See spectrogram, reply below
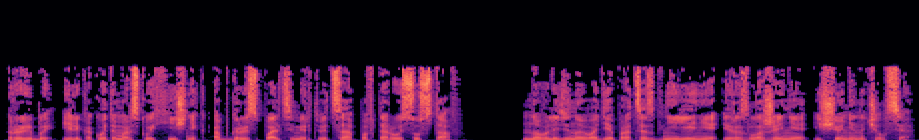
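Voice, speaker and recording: A man reading a first-person story as an audiobook narrator, in a steady, grave way. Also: low voice, moderate pace, no room sound, studio quality.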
